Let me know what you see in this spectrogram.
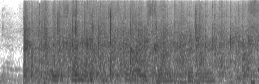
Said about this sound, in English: I've just got to say the official declaration now, so you could have another round of applause then as well.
